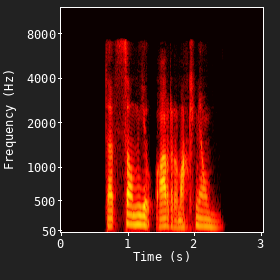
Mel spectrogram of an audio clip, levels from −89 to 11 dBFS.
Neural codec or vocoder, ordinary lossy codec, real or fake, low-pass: codec, 16 kHz, 0.8 kbps, ZipCodec; MP3, 48 kbps; fake; 7.2 kHz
